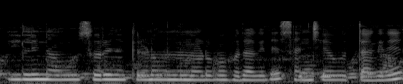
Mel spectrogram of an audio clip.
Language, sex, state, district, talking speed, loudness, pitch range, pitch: Kannada, female, Karnataka, Dharwad, 120 wpm, -30 LUFS, 205-225 Hz, 215 Hz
